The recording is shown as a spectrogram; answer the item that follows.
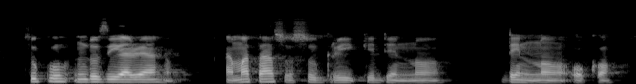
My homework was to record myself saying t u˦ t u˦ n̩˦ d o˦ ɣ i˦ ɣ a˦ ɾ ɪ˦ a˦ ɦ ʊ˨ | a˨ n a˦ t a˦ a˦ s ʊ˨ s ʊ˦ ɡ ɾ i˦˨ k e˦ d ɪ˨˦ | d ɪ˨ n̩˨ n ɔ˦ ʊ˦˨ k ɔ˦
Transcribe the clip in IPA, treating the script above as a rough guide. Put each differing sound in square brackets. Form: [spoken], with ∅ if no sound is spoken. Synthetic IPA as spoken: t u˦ [p] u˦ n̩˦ d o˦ [z] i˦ ɣ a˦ ɾ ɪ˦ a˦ ɦ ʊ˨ | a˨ [m] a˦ t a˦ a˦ s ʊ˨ s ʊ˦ ɡ ɾ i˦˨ k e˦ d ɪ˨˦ | d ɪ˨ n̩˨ n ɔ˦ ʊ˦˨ k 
